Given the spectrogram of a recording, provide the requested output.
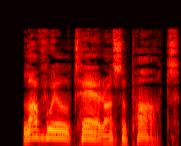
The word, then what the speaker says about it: Love Will Tear Us Apart: Love Will Tears Apart. – Errou! – Sua pronúncia está nada a ver. Corrija isso, Debbie's. Love Will Tear Us Apart.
